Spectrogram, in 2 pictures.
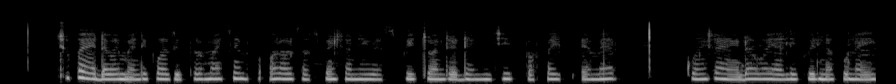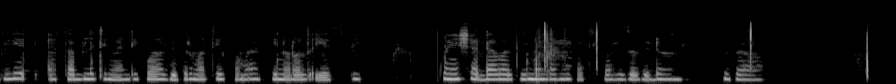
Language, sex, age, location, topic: Swahili, female, 18-24, Wajir, health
